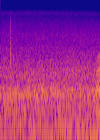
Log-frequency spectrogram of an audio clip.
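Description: Steady rush of flowing mountain-stream water.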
